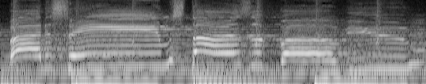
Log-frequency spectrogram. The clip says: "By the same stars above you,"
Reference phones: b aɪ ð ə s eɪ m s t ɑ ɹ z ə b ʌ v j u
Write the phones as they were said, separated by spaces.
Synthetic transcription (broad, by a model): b aɪ ð ə s eɪ m s t ɑ ɹ z ə b ʌ v j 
